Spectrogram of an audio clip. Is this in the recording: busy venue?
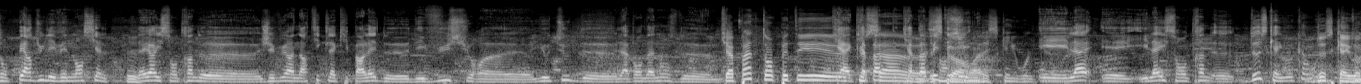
yes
